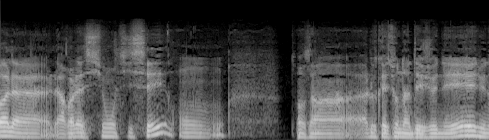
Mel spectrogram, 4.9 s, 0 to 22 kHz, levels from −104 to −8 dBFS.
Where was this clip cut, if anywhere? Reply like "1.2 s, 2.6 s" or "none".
none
